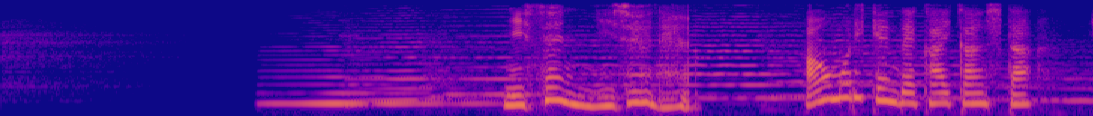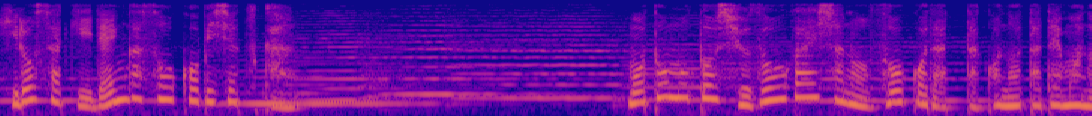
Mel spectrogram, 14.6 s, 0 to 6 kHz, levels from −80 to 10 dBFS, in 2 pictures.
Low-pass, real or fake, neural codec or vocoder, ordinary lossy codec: 5.4 kHz; real; none; none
